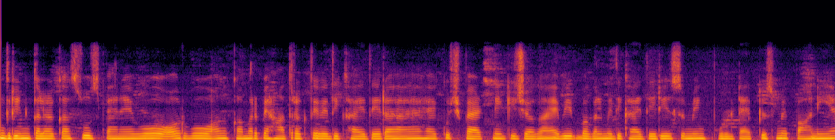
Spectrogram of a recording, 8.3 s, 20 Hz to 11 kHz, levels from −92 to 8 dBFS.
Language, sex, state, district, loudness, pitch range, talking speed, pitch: Hindi, female, Punjab, Pathankot, -16 LUFS, 175-185 Hz, 260 wpm, 180 Hz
